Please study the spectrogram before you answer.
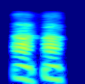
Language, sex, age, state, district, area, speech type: Malayalam, male, 18-30, Kerala, Wayanad, rural, conversation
